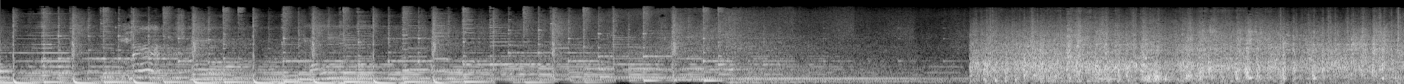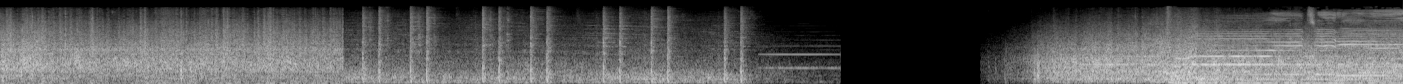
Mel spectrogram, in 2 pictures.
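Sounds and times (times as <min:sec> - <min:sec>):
wheels click-clacking over rail joints: 0:09.7 - 0:21.6
brief steady tone: 0:21.6 - 0:22.5
train rushing past: 0:24.2 - 0:28.0.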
